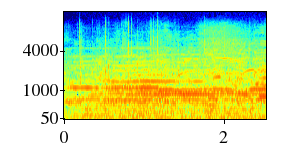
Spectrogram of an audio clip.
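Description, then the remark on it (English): A large outdoor crowd in Washington Square Park cheers and shouts on election night, around 2 or 3 in the morning, in a steady, dense roar, with many overlapping voices and whoops filling the space continuously. “He got there around 2 or 3 in the morning, and the crowd was still celebrating.”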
